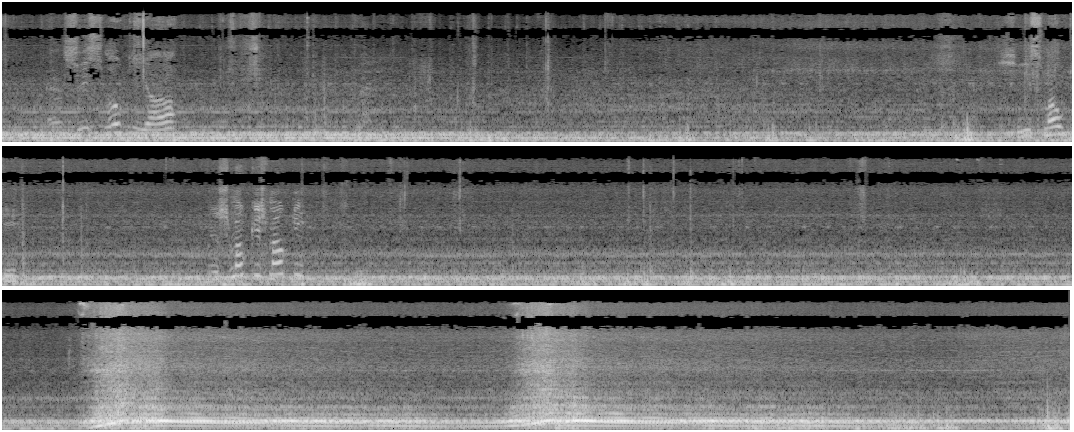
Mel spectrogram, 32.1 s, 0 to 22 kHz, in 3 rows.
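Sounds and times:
car engine idling and revving: 0.0s - 32.0s.

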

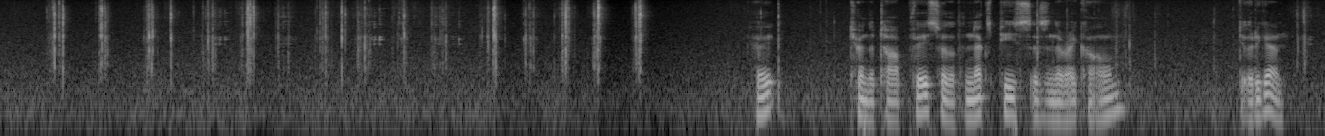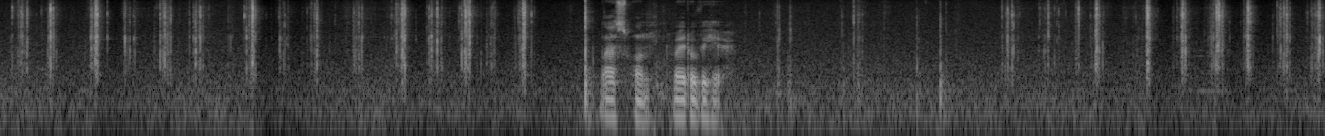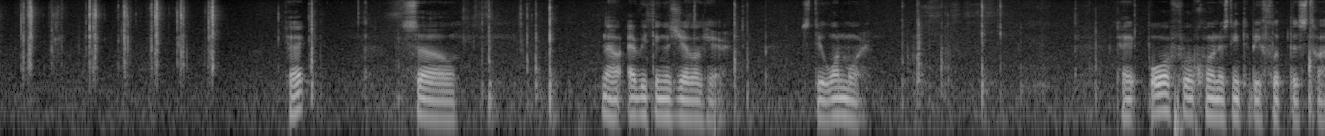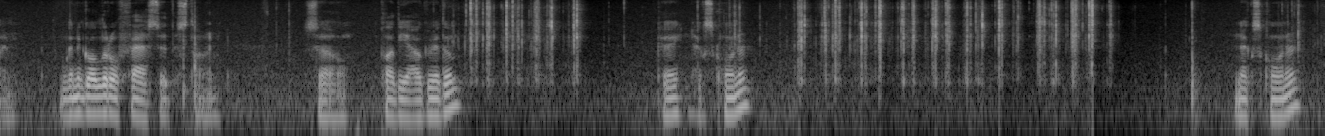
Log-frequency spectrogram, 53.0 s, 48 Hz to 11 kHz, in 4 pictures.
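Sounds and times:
puzzle cube clicking as turned: 0.5s - 6.5s, 12.9s - 18.6s, 23.3s - 28.8s, 44.4s - 45.6s, 47.7s - 51.0s
puzzle cube layers clicking: 23.3s - 28.7s, 44.4s - 45.6s, 47.7s - 50.9s.

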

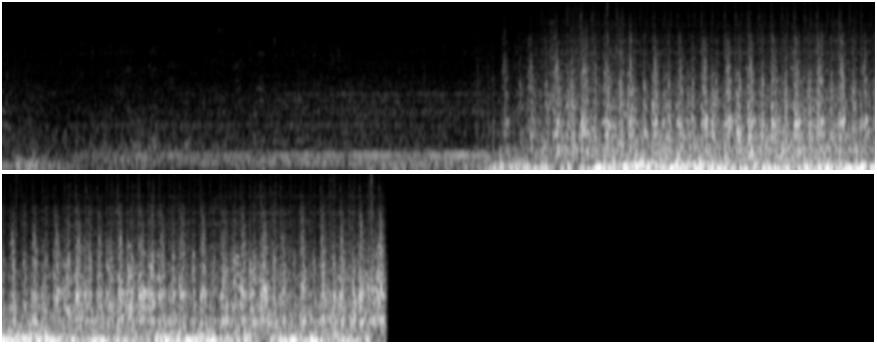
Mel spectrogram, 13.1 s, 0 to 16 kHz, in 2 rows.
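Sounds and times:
steam capstan clattering: 3.6s - 9.4s.

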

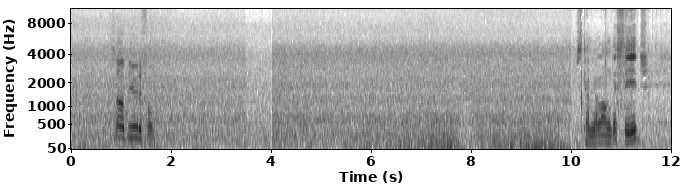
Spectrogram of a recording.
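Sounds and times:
ocean surf breaking: 0.0s - 10.2s
wind rumble on microphone: 4.1s - 10.0s.

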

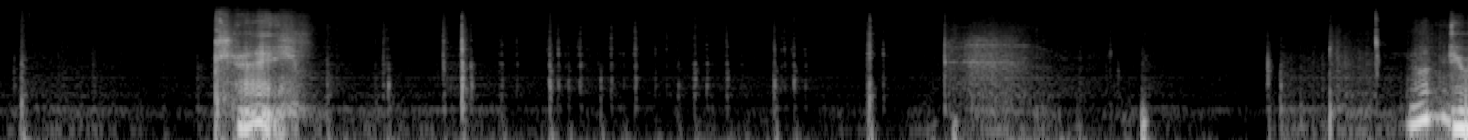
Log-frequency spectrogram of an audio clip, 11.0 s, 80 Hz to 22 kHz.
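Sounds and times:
computer keyboard keystrokes: 2.9s - 6.7s.

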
